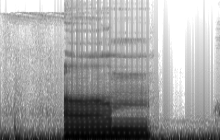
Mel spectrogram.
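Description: A low humming tone sounds as a purchase is confirmed.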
